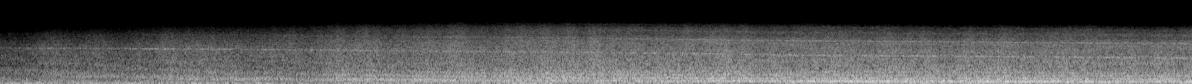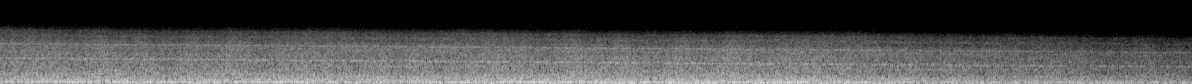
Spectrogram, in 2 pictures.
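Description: A jet airliner passing low overhead. Its engine noise builds over the first few seconds and then holds, with a high whine that falls slowly in pitch throughout.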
